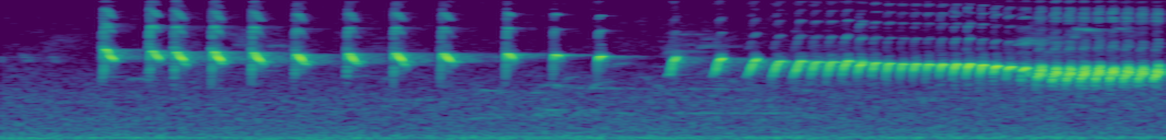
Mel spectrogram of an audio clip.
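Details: White-rumped shama master song in rolling 'ngeroll nembak' style for training other birds: evenly spaced sharp high chips, speeding into a fast continuous trill that slides gradually lower.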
